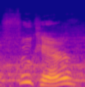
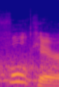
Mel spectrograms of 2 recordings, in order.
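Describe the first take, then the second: First: The name is said as 'foo-care'. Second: The name is said as 'full care'. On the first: "A lot of you pronounce it Fucare because it's spelled F U C A R E" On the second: "the company assured me that they want it pronounced Full Care"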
